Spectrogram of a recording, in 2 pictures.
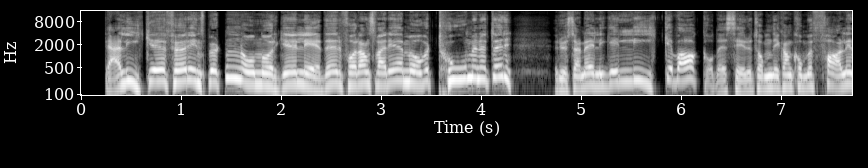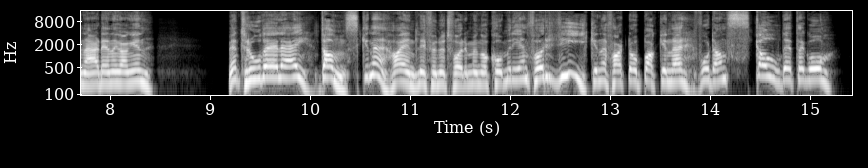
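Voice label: Norwegian dub commentator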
